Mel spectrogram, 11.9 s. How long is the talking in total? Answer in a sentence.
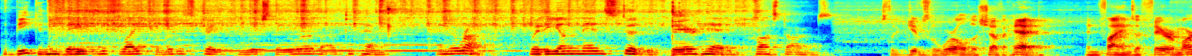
The talking can be heard for 12 seconds in total.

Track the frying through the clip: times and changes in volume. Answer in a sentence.
You can't hear the frying here.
